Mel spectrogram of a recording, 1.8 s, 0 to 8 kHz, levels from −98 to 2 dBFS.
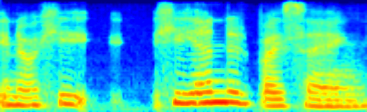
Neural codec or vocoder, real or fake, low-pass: vocoder, 24 kHz, 100 mel bands, Vocos; fake; 7.2 kHz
